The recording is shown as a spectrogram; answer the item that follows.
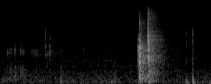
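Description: An iPhone being slid out of a leather case: faint rubbing and handling, then one short, louder scrape or pop about one and a half seconds in as the phone comes free, and a small click near the end.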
